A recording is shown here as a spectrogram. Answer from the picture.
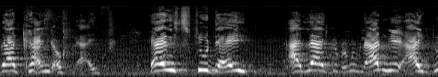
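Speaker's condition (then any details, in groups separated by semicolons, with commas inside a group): Cerebral palsy; told could not speak, now speaks professionally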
